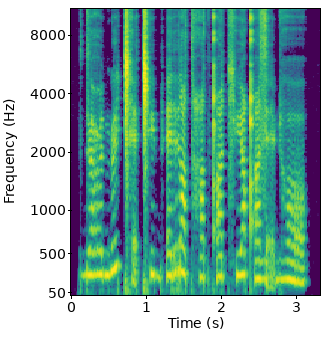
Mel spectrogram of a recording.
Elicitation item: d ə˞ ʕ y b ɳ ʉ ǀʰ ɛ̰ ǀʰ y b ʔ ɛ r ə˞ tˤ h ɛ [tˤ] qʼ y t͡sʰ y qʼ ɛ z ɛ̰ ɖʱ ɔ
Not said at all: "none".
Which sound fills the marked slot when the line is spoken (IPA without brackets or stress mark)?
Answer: tˤ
